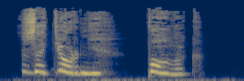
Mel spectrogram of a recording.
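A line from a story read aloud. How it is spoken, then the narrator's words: Sobbing. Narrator (Russian): всхлипнула она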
